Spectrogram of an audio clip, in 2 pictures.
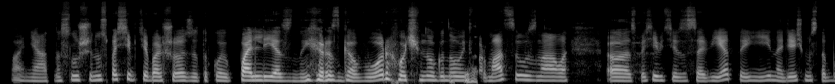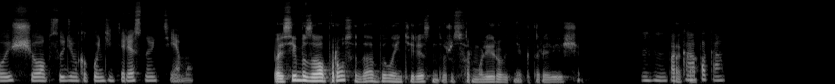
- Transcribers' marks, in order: stressed: "полезный"; chuckle; tapping
- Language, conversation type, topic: Russian, podcast, Как отличить настоящее органическое от красивой этикетки?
